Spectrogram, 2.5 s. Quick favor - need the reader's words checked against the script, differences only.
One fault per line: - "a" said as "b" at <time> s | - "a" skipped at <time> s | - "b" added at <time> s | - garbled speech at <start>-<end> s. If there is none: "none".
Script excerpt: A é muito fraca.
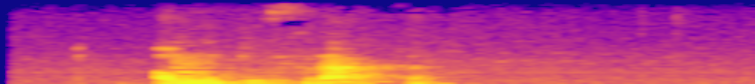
none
